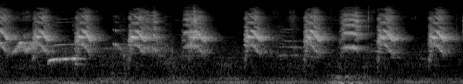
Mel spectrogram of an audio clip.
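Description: Indian ringneck parrots squawk in a summer breeding colony, loud, harsh calls repeating in a steady rhythm about twice a second, close and prominent.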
